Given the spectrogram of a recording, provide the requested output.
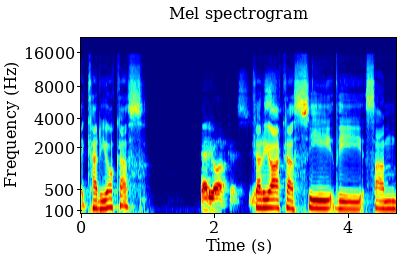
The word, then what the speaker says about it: Cariocas: Cariocas.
